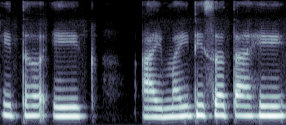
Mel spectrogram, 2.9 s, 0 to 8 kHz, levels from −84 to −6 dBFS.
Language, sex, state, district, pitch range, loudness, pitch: Marathi, female, Maharashtra, Gondia, 220-240 Hz, -16 LUFS, 235 Hz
